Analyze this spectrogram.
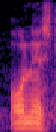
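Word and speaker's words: honest: है हार एन हार ऑनेस्ट मैन एन ऑनेस्ट मैन H silent हो गया ना और होटल एन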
